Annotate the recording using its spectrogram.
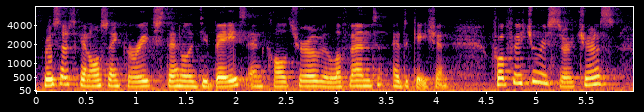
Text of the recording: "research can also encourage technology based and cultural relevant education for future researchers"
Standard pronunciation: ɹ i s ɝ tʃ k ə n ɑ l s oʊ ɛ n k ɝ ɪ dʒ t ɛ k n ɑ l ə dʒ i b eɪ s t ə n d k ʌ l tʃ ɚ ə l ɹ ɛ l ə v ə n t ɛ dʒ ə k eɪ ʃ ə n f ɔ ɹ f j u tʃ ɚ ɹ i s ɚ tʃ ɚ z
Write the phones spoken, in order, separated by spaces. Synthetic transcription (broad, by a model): ɹ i s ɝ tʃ k ə n ɑ l s oʊ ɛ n k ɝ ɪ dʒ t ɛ n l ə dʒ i b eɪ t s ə n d k ʌ l tʃ ɚ ə l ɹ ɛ l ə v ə n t ɛ dʒ ə k eɪ ʃ ə n f ɔ ɹ f j u tʃ ɚ ɹ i s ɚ tʃ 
